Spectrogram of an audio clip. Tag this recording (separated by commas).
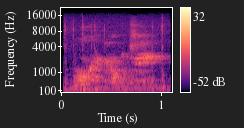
Speech, Human voice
